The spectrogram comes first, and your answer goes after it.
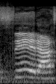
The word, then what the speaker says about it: sera: It's not sera, sera, sera. It's buonasera. That's the greeting. Buonasera, how do we spell buonasera? B-U-O-N-A. But this is not one word. Then the second one is sera.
